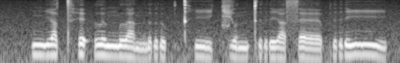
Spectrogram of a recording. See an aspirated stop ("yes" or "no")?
yes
